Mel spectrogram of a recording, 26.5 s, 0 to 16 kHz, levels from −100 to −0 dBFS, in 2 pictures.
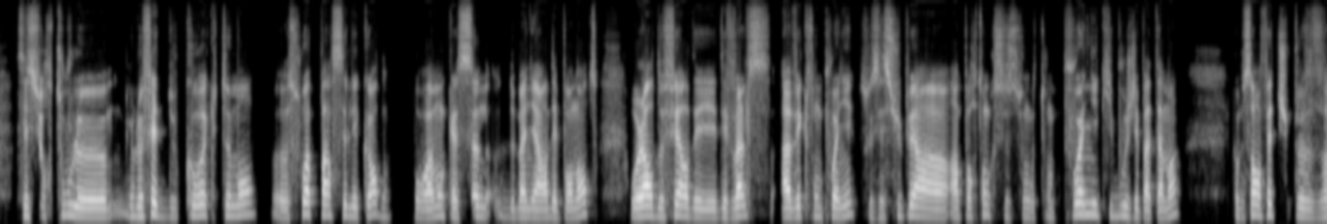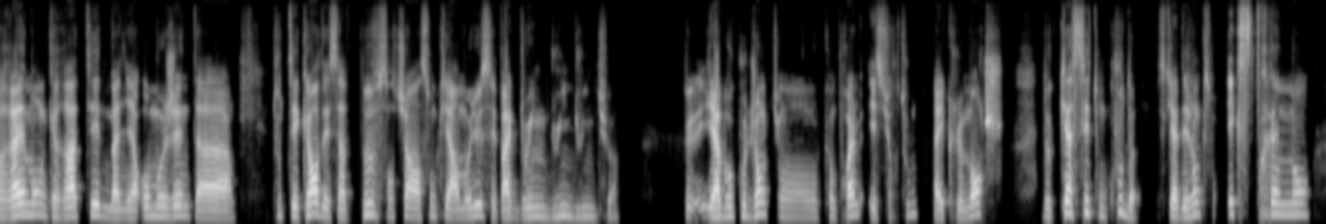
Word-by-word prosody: c'est - - -6
surtout 175 0 -3
le 140 -2 +3
mmh, 155 - -14
le 155 - 0
fait 155 -4 +3
de 140 - -13
correctement, 170 +2 -3 0.2
heu, 135 - -6
soit 190 +7 0
pincer 175 -2 +1
les 150 -1 -6
cordes- 165 -1 -2 0.3
pour 135 -1 -9
vraiment 140 +5 +1
qu'elles 140 - -2
sonnent 160 -1 0
de 140 -1 -15
manière 135 -1 +2
indépendante- 135 +6 -2 0.3
ou 150 - 0
alors 160 +1 +10
de 145 - -6
faire 160 +1 +3
des 135 -2 -3
des 140 - -6
valses 160 +4 +1
avec 145 +1 +3
ton 155 -1 -10
poignet 155 +4 -2
parce 190 - -17
que - - -11
c'est 135 0 -6
super 160 +3 +2
im 135 -3 +4
important 150 +5 -3
que 170 - -12
ce 135 - -9
sont 140 +1 -11
ton 135 - -14
poignet 185 -1 0
qui 170 - -12
bouge 160 -2 -8
et 140 - -5
pas 130 - +1
ta 130 - -2
main. 165 +6 -3 0.5
Comme - - -11
ça 180 - +4
en 175 - +4
fait 180 +1 -2
tu - - -2
peux 145 - -6
vraiment 150 +7 +4
gratter 155 +3 +2
de - - -14
manière 135 0 0
homogène 155 +1 -1
ta 125 -3 +2 0.4
toutes 160 -4 -15
tes 155 - +1
cordes 185 +2 +6
et 140 - -2
ça 135 0 -2
peut 180 +2 -1
sortir 150 0 -1
un 145 - +3
son 165 - -8
qui 150 - -6
est - - +5
harmonieux. 145 +6 +1
C'est 175 - -3
pas 140 0 +5
que 135 - -20
dring 150 +1 -7
dring 155 +2 -9
dring, 145 0 -13
tu - - -10
vois? - - -17 0.6
Que - - -6
il 310 - -10
y - - +9
a 145 - +10
beaucoup 160 +2 -5
de 150 - -13
gens 185 +2 +2
qui 185 - -15
ont 135 -1 -11
qui - - -24
ont - - -9
le - - -19
problème, 165 +5 +2
et 140 - -3
surtout 175 +6 -9 0.2
avec 130 0 -1
le 130 - -5
manche 170 +7 +3 0.4
de 140 - -8
casser 200 +7 +4
ton 165 -4 -11
coude. 335 - -6 0.2
Parce - - -12
qu'il - - +3
y - - +6
a - - +1
des 145 - -1
gens 180 +5 -2
qui 185 - -7
sont - - -24
extrêmement 180 -2 0
155 Hz, 250 wpm, -24 LUFS, 140-175 Hz, 0.6 s, alors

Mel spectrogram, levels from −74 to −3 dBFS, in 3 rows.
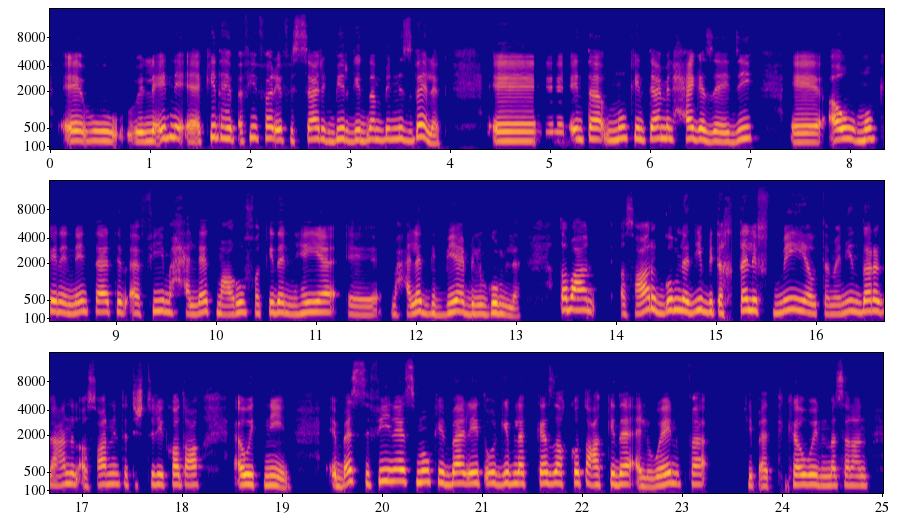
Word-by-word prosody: آآ، 220 -1 +3
و 215 -1 -1
ولإن 215 +7 +2
أكيد 280 +1 -1
هيبقى 255 -6 0
في 275 +5 -3
فرق 265 -3 +2
في 235 - -6
السعر 245 +4 -1
كبير 240 +2 0
جدًا 230 +3 -1
بالنسبة 250 +3 +2
لك - - -4 0.5
آآ، 210 0 +3 0.4
أنت 245 +1 +1
ممكن 255 +1 0
تعمل 260 0 +1
حاجة 255 -1 +3
زي 200 -2 0
دي 260 +7 -2 0.3
آآ، 190 0 +1
أو 245 +1 +5
ممكن 245 +2 +1
إن 210 -2 -1
أنت 235 0 0
تبقى 225 -2 -1
في 250 +5 -3
محلات 225 +1 -3
معروفة 205 +3 -2
كده 225 +3 0
إن 200 -3 -4
هي 230 - +1
آآ، 175 -1 -5
محلات 195 +5 -1
بتبيع 205 +5 +1
بالجملة 195 -4 +1 0.4
طبعًا 275 -2 +3 0.3
أسعار 200 +9 0
الجملة 260 +1 +3
دي 255 +5 +1
بتختلف 255 +3 0
180 220 -2 -2
درجة 245 -1 +1
عن 230 +3 -2
الأسعار 220 -1 -3
اللي 230 - -3
أنت 230 - -8
تشتري 220 +2 -3
قطعة 220 0 0 0.4
أو 220 - +8
2 210 -5 -1 0.5
بس 280 -3 0
في 285 +5 0
ناس 285 -1 +2
ممكن 270 -3 +2
بقى 245 0 +4
اللي 245 0 +4
هي 250 - +5
تقول 250 0 0
تجيب 240 +2 0
لك 245 0 +1
كذا 250 0 +2
قطعة 245 -2 0
كده 235 +1 +3
ألوان 205 +7 +1
فتبقى 205 -4 -6
تكّون 215 +2 0
مثلًا 205 0 -4
230 Hz, 165 wpm, -23 LUFS, 210-250 Hz, 0.5 s, أو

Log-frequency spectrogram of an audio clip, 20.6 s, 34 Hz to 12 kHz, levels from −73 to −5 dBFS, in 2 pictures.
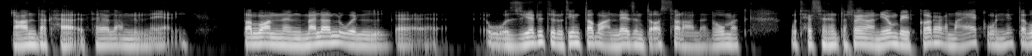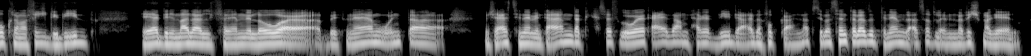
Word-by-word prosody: عندك 110 +2 +3
حق، - - +1
فعلًا 110 -1 -2 0.2
يعني. 120 0 -8 0.5
طبعًا 120 -1 +4
الملل 120 +6 +4
وال 110 -4 -1 1.0
وزيادة 115 +5 +1
الروتين 130 +2 +1
طبعًا 125 -4 +2
لازم 115 -1 +1
تأثّر - - 0
على 95 0 -5
نومك 110 +1 -3 0.4
وتحس - - -3
إن 115 - +1
أنت 115 -1 -1
فعلًا 120 +1 +3
اليوم 120 +4 +2
بيتكرر 125 +4 +1
معاك 115 +6 -4
وإن 115 0 -3
أنت 130 - -4
بكره 130 0 -1
ما 115 - +1
فيش 135 +4 -4
جديد، 130 +4 -2 0.5
يا 125 +3 +4
دي 130 -1 +1
الملل، 125 -1 +3
فاهمني؟ 115 +2 -1
اللي 120 0 +2
هو 130 +2 +5
بتنام 120 +6 -1
وأنت 135 -4 -1 0.5
مش - - -5
عايز 140 +1 +3
تنام. 130 -1 0
أنت 120 -2 -1
عندك 150 -1 +1
إحساس 150 -1 -5
جواك 145 +3 +2
عايز 150 +1 +1
أعمل 140 - -3
حاجة 135 +1 -2
جديدة، 135 +1 -3
عايز - - -2
أفك 135 -3 -5
عن 115 +2 -3
نفسي. 140 +1 -6
بس 145 +2 -2
أنت 165 -1 +2
لازم 155 0 +3
تنام 140 0 -2
للأسف 140 +1 -4
لأن 120 -1 -5
ما 120 - -2
فيش 135 -2 -3
مجال. - - -1
125 Hz, 170 wpm, -23 LUFS, 115-135 Hz, 1.0 s, هو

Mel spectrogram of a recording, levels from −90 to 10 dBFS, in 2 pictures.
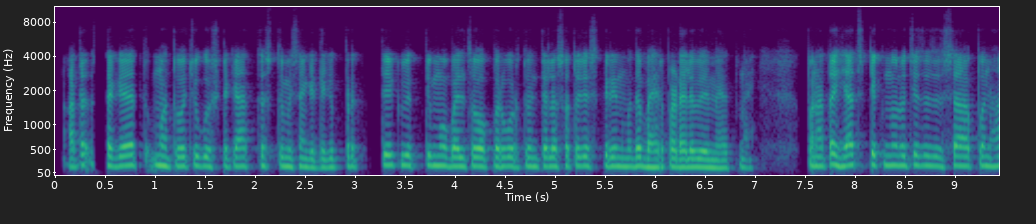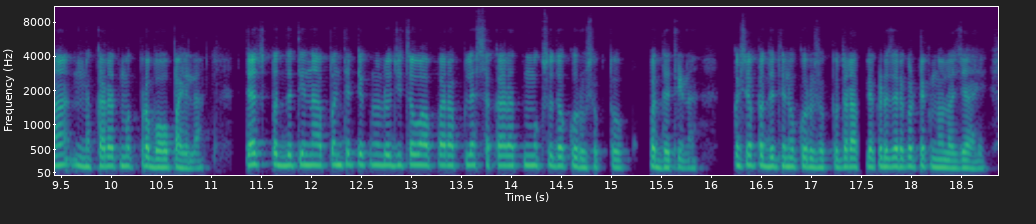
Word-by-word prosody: आता 170 +5 +1 0.2
सगळ्यात 190 +2 +3
महत्त्वाची 180 -1 +1
गोष्ट 175 -2 -2
की 180 - +2
आत्ताच 180 +1 -2
तुम्ही 175 -2 +1
सांगितलं 160 -2 -2
की 160 - -2
प्रत्येक 190 +3 -2
व्यक्ती 195 0 -1
मोबाईलचा 180 -2 +3
वापर 175 0 +4
करतो 175 0 -1
आणि 175 - 0
त्याला 180 0 +4
स्वतःच्या 180 +1 0
स्क्रीनमधून 180 -1 +1
बाहेर 160 -1 +3
पडायला 160 -1 +5
वेळ 160 -1 +4
मिळत 145 0 -2
नाही. 155 -3 -7 0.6
पण 185 - +2
आता 180 +4 +3
ह्याच 200 +2 +2
टेक्नॉलॉजीचा 195 -1 +1
जसा 185 +1 0
आपण 185 +1 -1
हा 190 +3 0
नकारात्मक 180 0 -1
प्रभाव 160 -4 +3
पाहिला, 145 -2 -1 0.5
त्याच 215 +1 +4
पद्धतीनं 205 0 +1
आपण 200 +1 -1
त्या 220 - -1
टेक्नॉलॉजीचा 200 -1 -1
वापर 200 0 +1
आपल्या 200 +1 -2
सकारात्मक 195 0 -2
सुद्धा 185 -2 +1
करू 175 -3 +1
शकतो 155 0 -6 0.3
पद्धतीनं. 155 -3 0 0.4
कशा 195 +1 +1
पद्धतीनं 180 -2 +1
करू 175 -2 +1
शकतो? 160 +1 -3
तर 170 - +2
आपल्याकडे 170 0 +1
जर 175 0 +3
का 180 +1 +1
टेक्नॉलॉजी 155 -4 -1
आहे. 140 -1 -5
180 Hz, 175 wpm, -25 LUFS, 170-195 Hz, 0.6 s, पडायला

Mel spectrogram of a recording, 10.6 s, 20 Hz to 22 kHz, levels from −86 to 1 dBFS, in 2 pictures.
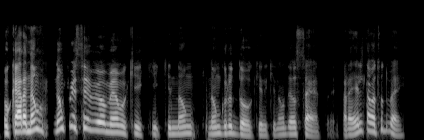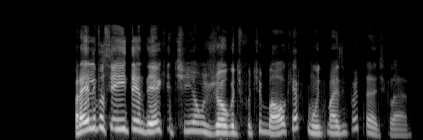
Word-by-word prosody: O 165 - +1
cara 195 +1 +9
não 220 +2 +3
não 240 +5 0
percebeu 260 -9 0
mesmo 180 -5 0
que 150 -3 -7
que 145 +4 -13
que 145 - -10
não 150 +2 -5
que 140 - -28
não 150 +1 -4
grudou, 145 -7 -4
que 115 +5 -11
ele 115 - -12
que 125 - -19
não 135 +1 -12
deu 145 0 -5
certo, 100 -8 -7
pra 130 - -4
ele 180 - -2
estava 205 -2 -1
tudo 235 -4 -14
bem. 120 -7 -6 1.2
Para 195 +4 +9
ele 260 +3 +6
você 280 -1 0
ia 255 0 +3
entender 220 -3 +4
que 185 - -18
tinha 210 +4 -7
um 200 -1 -4
jogo 170 0 +2
de 145 - -16
futebol 170 -1 -1
que - - -19
era 270 +1 -2
muito 160 -3 -5
mais 155 -2 -4
importante, 170 - -12
claro. 125 -2 -18
170 Hz, 230 wpm, -24 LUFS, 145-210 Hz, 1.2 s, cara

